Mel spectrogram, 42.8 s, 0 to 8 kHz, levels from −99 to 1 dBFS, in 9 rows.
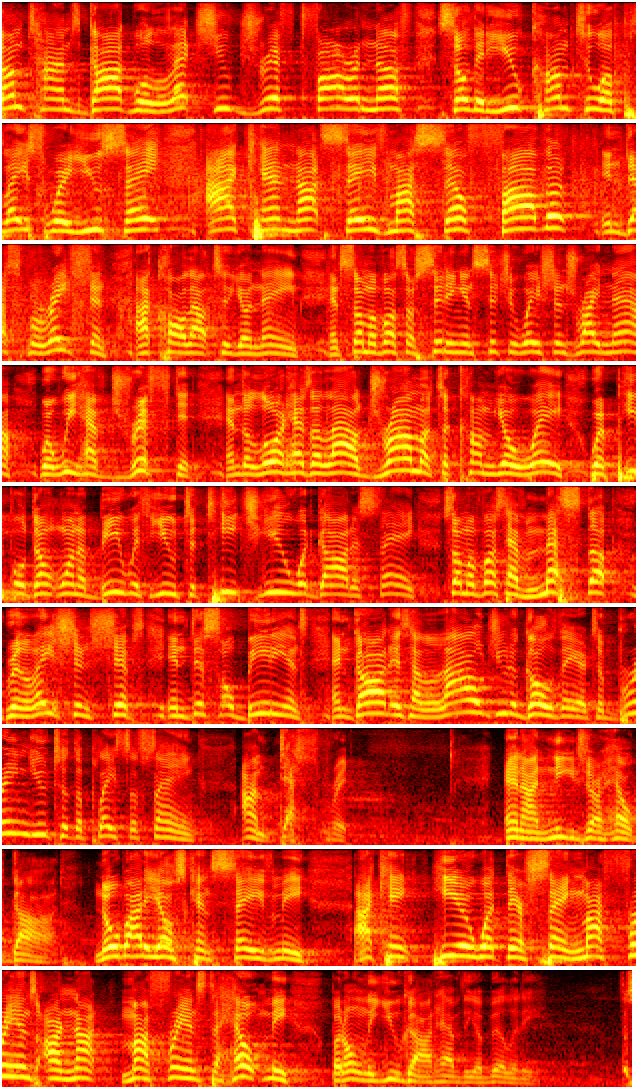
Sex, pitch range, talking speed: male, 200-260 Hz, 185 wpm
